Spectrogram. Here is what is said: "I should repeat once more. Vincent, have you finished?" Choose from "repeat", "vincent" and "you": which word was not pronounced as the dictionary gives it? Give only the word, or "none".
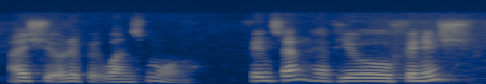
vincent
